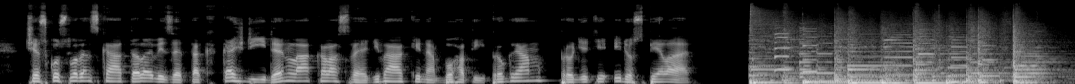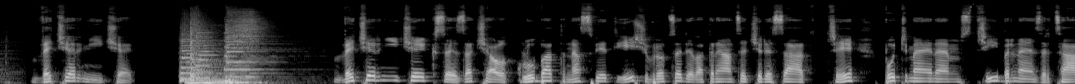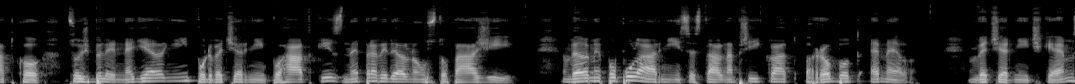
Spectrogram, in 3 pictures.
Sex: male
